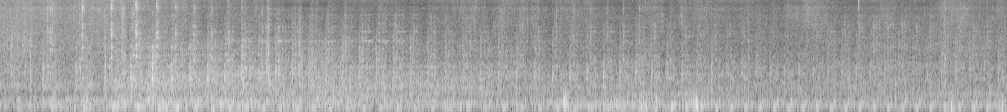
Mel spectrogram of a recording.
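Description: Small farm tractor engine pulling a trailer cart, running with an even chugging that grows fainter over the first few seconds. A single sharp knock comes about two-thirds of the way through.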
